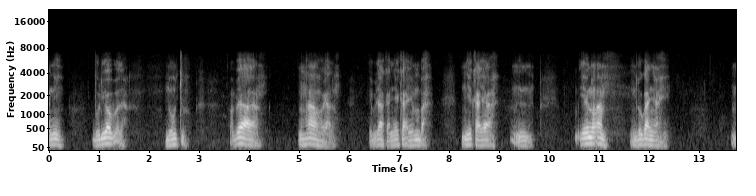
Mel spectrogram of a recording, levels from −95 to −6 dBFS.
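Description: Nothing stood out on listening to this speech recording, which comes across as wideband HD Voice audio carried at a rate where the AMR-WB codec keeps it clear.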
